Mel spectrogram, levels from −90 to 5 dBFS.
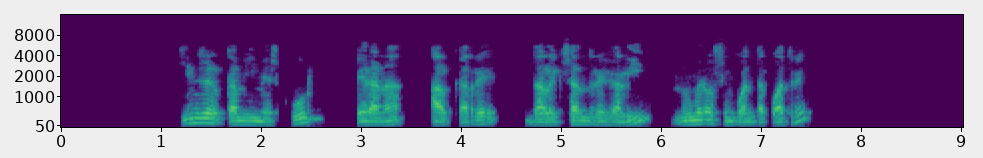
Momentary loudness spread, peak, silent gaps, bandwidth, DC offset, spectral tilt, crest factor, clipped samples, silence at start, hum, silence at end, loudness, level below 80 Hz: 10 LU; -8 dBFS; 2.19-2.25 s, 2.63-2.95 s, 3.44-3.70 s, 4.38-4.64 s, 5.92-6.10 s; 6.4 kHz; under 0.1%; -8 dB/octave; 20 dB; under 0.1%; 1.2 s; none; 1.55 s; -27 LUFS; -66 dBFS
